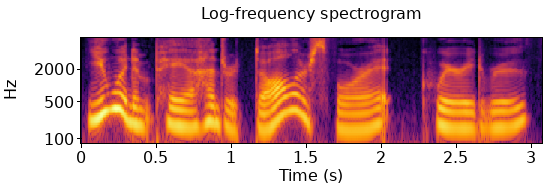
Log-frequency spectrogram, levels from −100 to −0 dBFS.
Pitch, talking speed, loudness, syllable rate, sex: 200 Hz, 195 wpm, -17 LUFS, 4.7 syllables/s, female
